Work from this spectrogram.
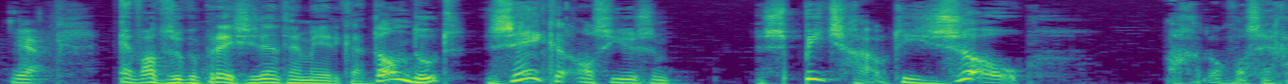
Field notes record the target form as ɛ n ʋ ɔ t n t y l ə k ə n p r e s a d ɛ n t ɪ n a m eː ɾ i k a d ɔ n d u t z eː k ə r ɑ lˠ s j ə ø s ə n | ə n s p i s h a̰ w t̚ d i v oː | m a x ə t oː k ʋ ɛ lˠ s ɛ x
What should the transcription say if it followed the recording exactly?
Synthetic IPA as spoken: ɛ n ʋ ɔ t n t y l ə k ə n p r e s i d ɛ n t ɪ n a m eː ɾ i k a d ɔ n d u t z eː k ə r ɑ lˠ s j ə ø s ə n | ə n s p i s h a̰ w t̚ d i z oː | m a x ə t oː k ʋ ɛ lˠ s ɛ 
